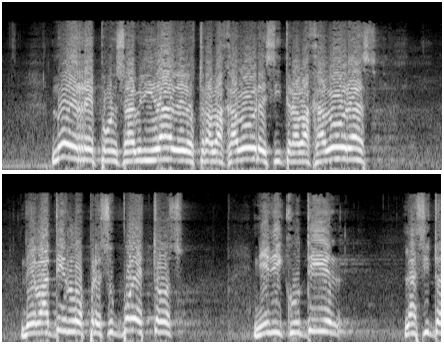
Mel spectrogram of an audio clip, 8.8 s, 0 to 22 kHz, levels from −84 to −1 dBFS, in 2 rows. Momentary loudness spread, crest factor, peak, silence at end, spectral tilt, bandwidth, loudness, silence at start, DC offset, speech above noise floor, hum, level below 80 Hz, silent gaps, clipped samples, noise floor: 9 LU; 8 dB; 0 dBFS; 0 s; -3.5 dB/octave; 14 kHz; -8 LUFS; 0.15 s; under 0.1%; 28 dB; none; -34 dBFS; none; under 0.1%; -35 dBFS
